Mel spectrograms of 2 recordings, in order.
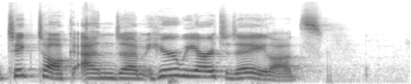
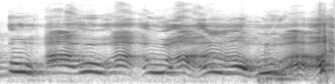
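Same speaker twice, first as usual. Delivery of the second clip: higher laughing ooh-ah; mock monkey hoots; 9 semitones higher, 5 dB louder than usual. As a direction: hoot like a monkey, giggling. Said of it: "It sounds like I'm just going".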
